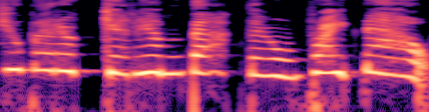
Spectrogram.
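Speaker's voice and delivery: mock screaming, pitched very high. Retelling a woman in a waiting room yelling at a nurse: imitating a woman screaming.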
